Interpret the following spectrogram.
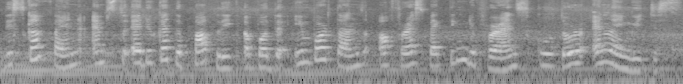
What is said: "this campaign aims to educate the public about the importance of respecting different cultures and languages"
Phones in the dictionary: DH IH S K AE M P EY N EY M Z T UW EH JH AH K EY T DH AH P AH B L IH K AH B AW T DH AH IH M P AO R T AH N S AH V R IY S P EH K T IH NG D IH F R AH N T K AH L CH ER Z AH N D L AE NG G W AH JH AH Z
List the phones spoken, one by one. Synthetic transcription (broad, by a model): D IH S K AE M P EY N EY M S T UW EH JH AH K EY T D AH P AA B L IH K AH B AW T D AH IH M P AO R T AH N S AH F R IY S P EH K T IH NG D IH F R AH N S K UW L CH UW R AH N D L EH NG G W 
